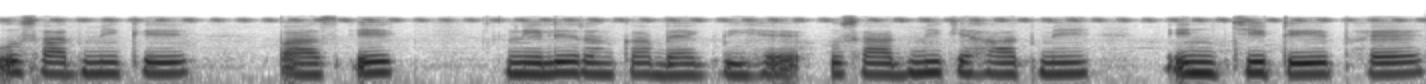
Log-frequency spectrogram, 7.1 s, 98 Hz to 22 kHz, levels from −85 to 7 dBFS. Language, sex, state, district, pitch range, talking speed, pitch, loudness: Hindi, female, Uttar Pradesh, Muzaffarnagar, 190-205 Hz, 150 wpm, 195 Hz, -16 LUFS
